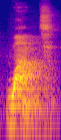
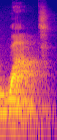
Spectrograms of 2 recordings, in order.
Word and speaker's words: want: Want. Now, this one, especially the wa, is a strong ah sound. So want, want.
